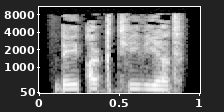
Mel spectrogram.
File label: "deaktiviert", German; adjectives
